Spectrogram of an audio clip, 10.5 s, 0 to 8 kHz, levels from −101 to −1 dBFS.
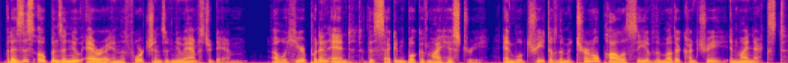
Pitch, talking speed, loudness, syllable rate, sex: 115 Hz, 230 wpm, -20 LUFS, 5.7 syllables/s, male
